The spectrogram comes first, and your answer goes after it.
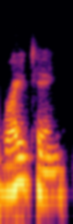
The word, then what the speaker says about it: writing: say the sounds in writing brah I a king we could just do gig brah I ding okay first sound run we are also going to be using our silent letter pair W R okay next sound let's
